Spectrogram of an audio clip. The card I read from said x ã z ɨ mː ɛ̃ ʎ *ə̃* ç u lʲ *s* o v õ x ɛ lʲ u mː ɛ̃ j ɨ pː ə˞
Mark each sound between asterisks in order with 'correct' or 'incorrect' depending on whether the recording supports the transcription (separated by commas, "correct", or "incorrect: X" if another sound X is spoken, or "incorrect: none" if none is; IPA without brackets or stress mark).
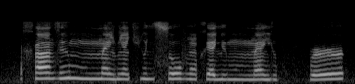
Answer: incorrect: ã, correct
